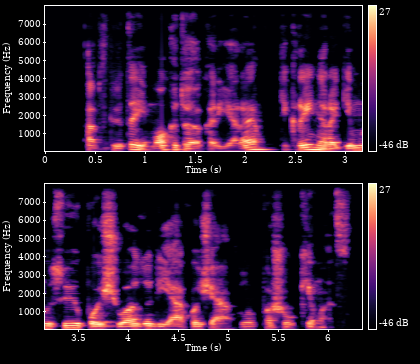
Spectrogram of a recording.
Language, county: Lithuanian, Kaunas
